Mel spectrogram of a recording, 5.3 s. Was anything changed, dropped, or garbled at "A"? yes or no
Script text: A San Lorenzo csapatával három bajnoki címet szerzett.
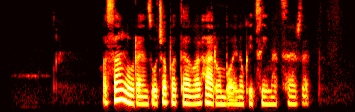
no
